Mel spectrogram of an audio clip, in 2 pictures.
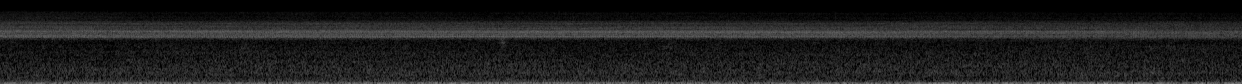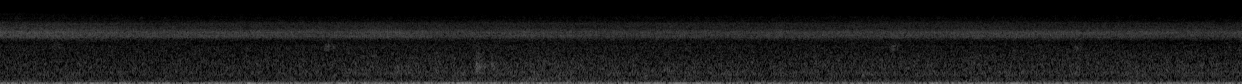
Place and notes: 新街溪, Dayuan Dist. - On the river bank
On the river bank, Stream sound, Birds sound, Cicada cry, traffic sound, The plane flew through
Taoyuan City, Taiwan, 26 July 2017, ~11:00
